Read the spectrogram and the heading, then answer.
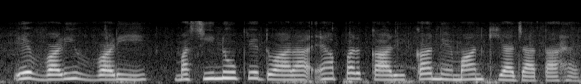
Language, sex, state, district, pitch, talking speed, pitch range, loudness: Hindi, female, Uttar Pradesh, Gorakhpur, 225 Hz, 135 wpm, 215-260 Hz, -17 LUFS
